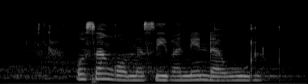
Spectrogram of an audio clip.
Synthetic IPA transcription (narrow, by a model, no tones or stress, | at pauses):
ɔsaŋʱɔmasiɓanɛndʱawuːlɔ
